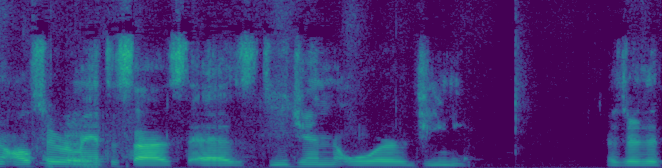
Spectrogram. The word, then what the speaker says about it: Djinn: It's Jinn, also Okay. romanticized as Djinn or Genie. Those are the three names for it. It's still just pronounced Jin with the D there. The D's silent.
